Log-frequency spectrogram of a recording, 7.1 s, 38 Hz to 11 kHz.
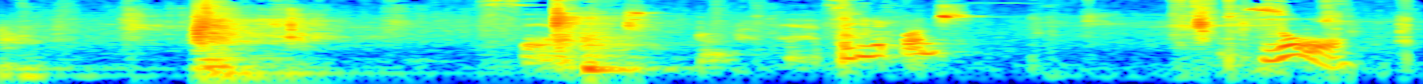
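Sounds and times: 
door slamming: 0:00.9 - 0:01.6
speech: 0:04.2 - 0:04.9, 0:06.3 - 0:06.9.

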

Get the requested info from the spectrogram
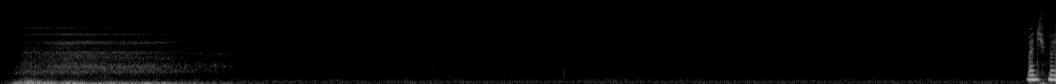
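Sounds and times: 
deep breath exhaled through the mouth: 0:00.0 - 0:02.5
speech: 0:10.3 - 0:10.5.

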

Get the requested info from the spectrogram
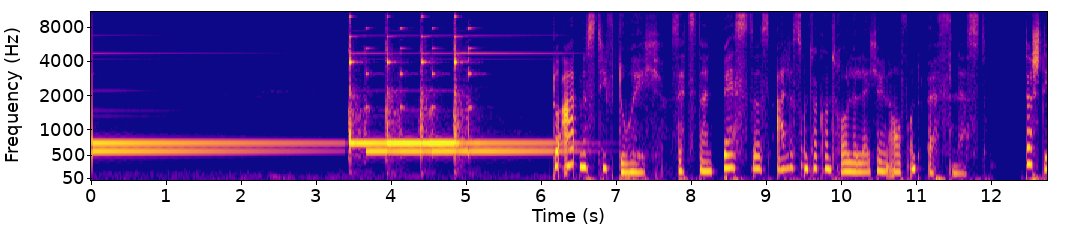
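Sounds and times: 
doorbell ringing: 0:00.0 - 0:06.4
speech: 0:06.2 - 0:12.7.

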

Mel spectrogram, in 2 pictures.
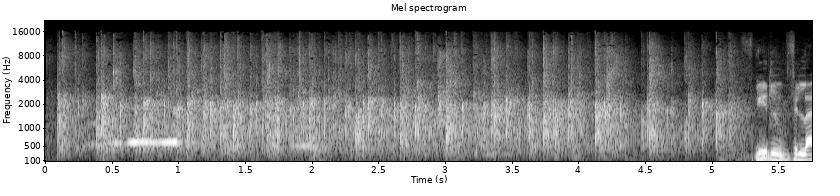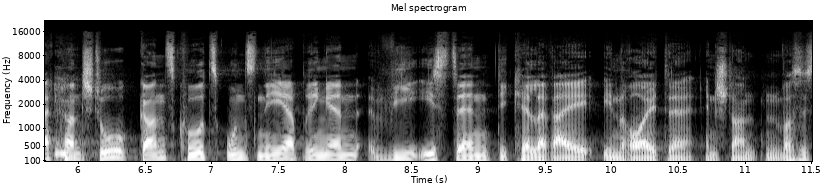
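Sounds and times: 
crowd applauding: 0:00.0 - 0:06.1
whistle or cheer from the crowd: 0:00.3 - 0:01.2
speech: 0:05.3 - 0:11.5.

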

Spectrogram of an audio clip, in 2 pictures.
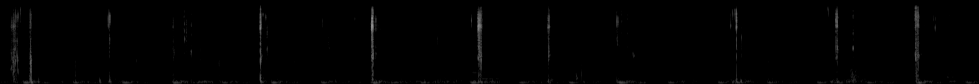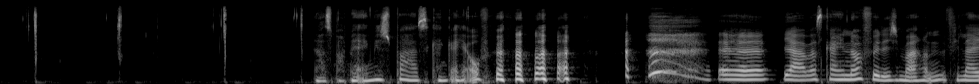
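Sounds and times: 
wet lip smacking: 0:00.0 - 0:00.4, 0:01.0 - 0:04.0, 0:04.7 - 0:06.5, 0:07.3 - 0:07.6, 0:08.2 - 0:09.4, 0:10.0 - 0:12.9
chewing mouth sounds: 0:00.0 - 0:06.5, 0:07.2 - 0:12.9
speech: 0:13.0 - 0:15.6, 0:16.8 - 0:19.5.

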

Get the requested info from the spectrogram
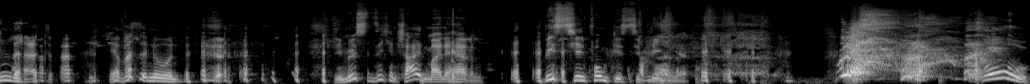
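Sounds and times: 
laughter: 0:00.0 - 0:09.4
speech: 0:00.0 - 0:10.3
coughing into a microphone: 0:06.4 - 0:10.2.

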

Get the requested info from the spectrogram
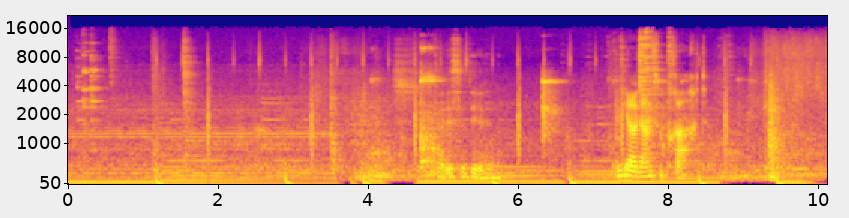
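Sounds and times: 
coffee machine humming: 0:00.0 - 0:04.2
light glassy clinks and clicks: 0:04.7 - 0:05.1, 0:06.3 - 0:06.7
speech: 0:04.7 - 0:06.1, 0:07.3 - 0:08.6.

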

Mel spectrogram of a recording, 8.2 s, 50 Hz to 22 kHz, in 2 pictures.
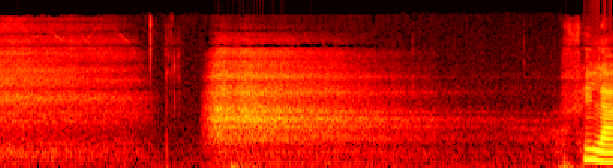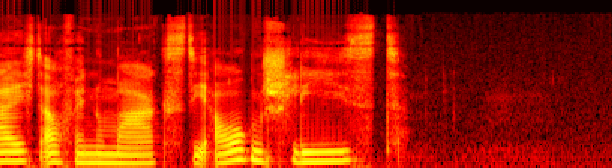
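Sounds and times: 
deep breathing in and out during a guided relaxation exercise: 0:00.0 - 0:03.8
speech: 0:03.9 - 0:06.8.

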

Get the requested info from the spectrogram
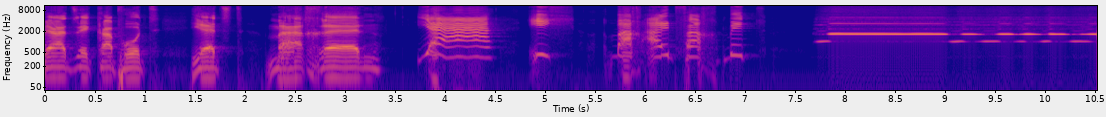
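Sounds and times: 
speech: 0:00.0 - 0:07.1
steady high-pitched whistle with bright harmonic overtones: 0:07.7 - 0:10.5.

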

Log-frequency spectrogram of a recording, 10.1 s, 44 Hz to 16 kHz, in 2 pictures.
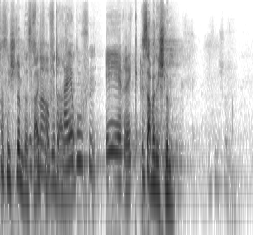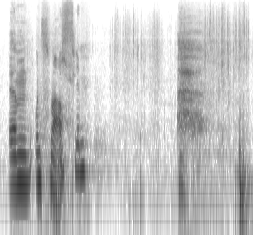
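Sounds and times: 
speech: 0:00.1 - 0:03.6, 0:05.2 - 0:06.9, 0:08.6 - 0:08.8
large sheet of paper crinkling and rustling: 0:07.1 - 0:10.1.

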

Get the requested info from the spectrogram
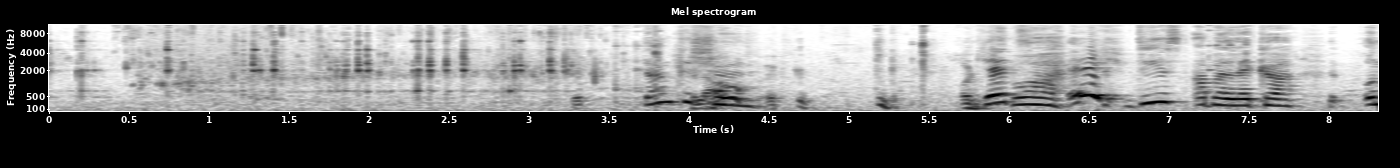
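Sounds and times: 
glass clinks: 0:00.0 - 0:04.3
homemade lemonade pouring from a jug into a glass: 0:00.1 - 0:04.0
speech: 0:03.2 - 0:08.3.

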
